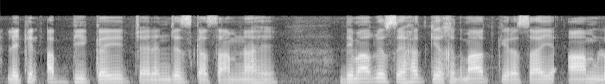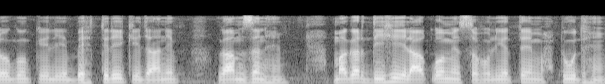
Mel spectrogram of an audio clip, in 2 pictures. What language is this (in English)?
Urdu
